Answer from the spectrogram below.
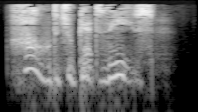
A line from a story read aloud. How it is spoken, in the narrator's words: She rasped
